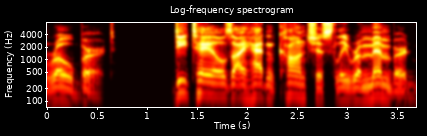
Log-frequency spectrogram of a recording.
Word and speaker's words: Robert: The way she said Robert with emphasis on the first syllable, Robert, instead of the more common Robert.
